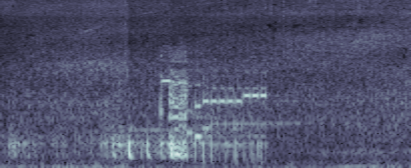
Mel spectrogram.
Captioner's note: telephone noise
